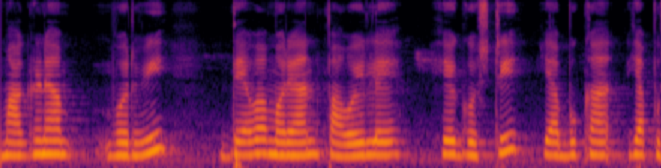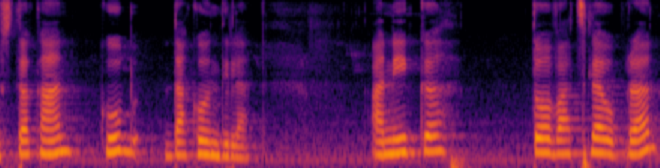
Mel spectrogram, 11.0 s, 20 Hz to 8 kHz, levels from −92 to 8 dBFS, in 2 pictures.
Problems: background sounds at intervals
